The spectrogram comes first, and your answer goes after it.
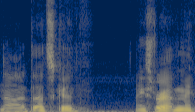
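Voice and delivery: sounding defeated. A caller thanks the host as his call ends, sounding defeated. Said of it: "you sound so defeated".

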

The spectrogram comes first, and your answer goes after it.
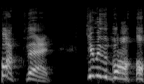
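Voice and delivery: mad, defiant tone. Retelling an injured player refusing to stop the game; mock-angry and defiant. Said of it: "she's all mad".

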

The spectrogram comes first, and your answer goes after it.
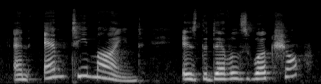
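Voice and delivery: ordinary delivery, nothing marked

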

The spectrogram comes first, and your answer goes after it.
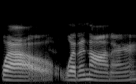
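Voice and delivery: flat, level reality-star voice. Reacting to everyone turning around for a pretend audition: sounding like Kourtney Kardashian. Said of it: "That sounded like such a, like, Kourtney Kardashian".

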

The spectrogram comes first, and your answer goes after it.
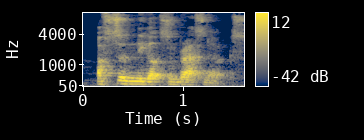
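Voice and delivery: usual speaking voice

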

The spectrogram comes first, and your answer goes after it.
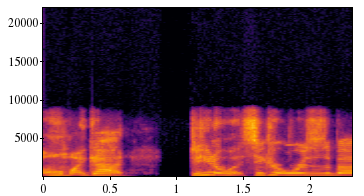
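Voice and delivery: put-on gushing excitement, very high pitched and rising. Retelling a friend asking about Secret Wars, imitating Justin's excitement. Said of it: "he was all like excited".

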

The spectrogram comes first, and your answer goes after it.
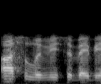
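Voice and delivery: ordinary delivery

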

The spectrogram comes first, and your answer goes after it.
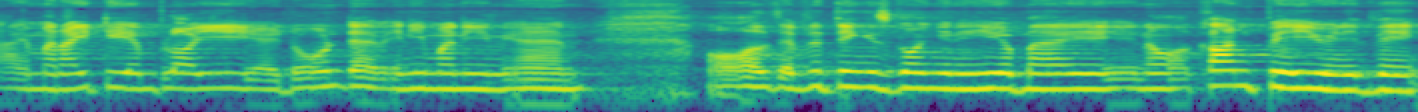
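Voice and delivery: weepy, crying, pleading voice. Retelling how a man fell at the king's feet, imitating him crying and pleading.

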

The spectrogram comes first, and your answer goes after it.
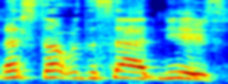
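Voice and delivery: upbeat happy delivery. Announcing to the others that they will start with the sad news: sounding happy. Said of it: "He sounds so happy saying that".

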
